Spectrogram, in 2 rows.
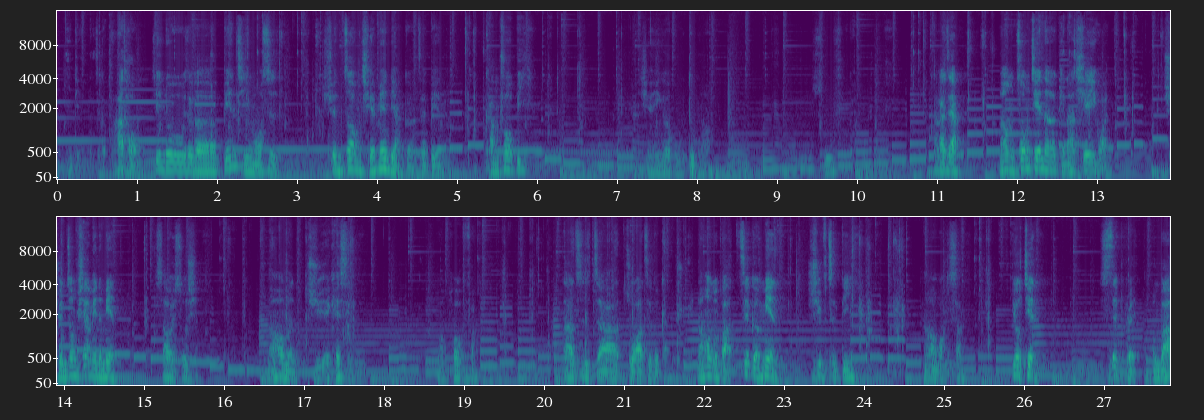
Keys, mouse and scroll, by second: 1.2 Tab, 2.2 2, 2.5 click, 3.0 shift+click, 3.3-5.2 shift+middle drag, 5.2 ctrl+b, 10.9 shift+middle click, 11.5 ctrl+r, 12.8 shift+middle click, 13.3 3, 13.4 middle click, 14.1 click, 14.4 middle click, 15.0 s, 16.1 shift+middle click, 17.0-17.4 scroll up 2, 17.4 g, 19.4 shift+middle click, 19.8 scroll down 1, 20.0 shift+middle click, 20.7 scroll up 2, 21.0-22.2 shift+middle drag, 22.2-22.8 scroll up 1, 22.8 scroll up 1, 22.9-23.9 shift+middle drag, 23.9 shift+d, 24.3 g, 25.7-27.8 right drag.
